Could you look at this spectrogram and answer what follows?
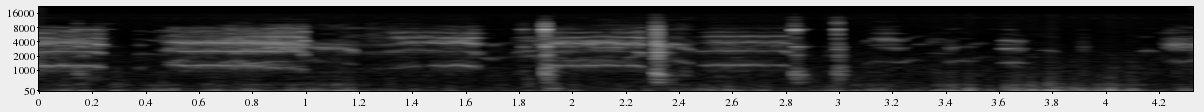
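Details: Peregrine falcon chicks in Warsaw calling while fed, July 2022: a few drawn-out raspy wails broken by sharp clicks and taps, then fading squeaks, with low rumble throughout.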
